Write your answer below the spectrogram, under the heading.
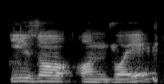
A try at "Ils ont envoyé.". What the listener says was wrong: Why are you stopping? Why have you got ils ont? Do not stop the voice. Ils ont. Keep the voice going.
